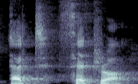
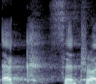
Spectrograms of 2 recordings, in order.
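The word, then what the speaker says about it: et cetera: Dancers या फिर singers, एटसेट्रा, okay. ईटीसी जो है इसे फर्स्ट ऑफ ऑल इसे ईटीसी कभी नहीं पढ़ते, और ना इसको एक्सेट्रा कहते हैं, यानी काफ साउंड नहीं है उसमें।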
